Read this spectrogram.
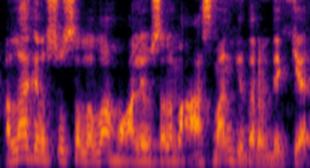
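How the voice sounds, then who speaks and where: Animated man giving a casual religious talk. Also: a little high, husky. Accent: South Indian Hindustani. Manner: conversational and animated, acts out quick voices and teases listeners. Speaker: Islamic speaker leading a marriage workshop. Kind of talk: informal religious talk to a live audience.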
